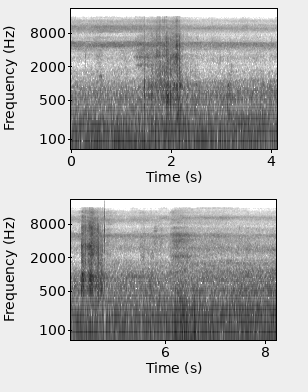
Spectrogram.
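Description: A steady high-pitched insect chorus, like crickets, with a few short rustles and knocks from the camera being handled and moved. The loudest rustle comes about halfway through.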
